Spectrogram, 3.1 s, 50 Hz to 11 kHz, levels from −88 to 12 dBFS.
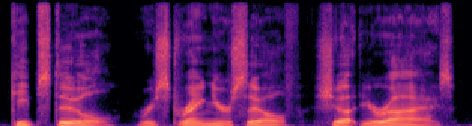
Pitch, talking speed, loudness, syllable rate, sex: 140 Hz, 95 wpm, -16 LUFS, 3.2 syllables/s, male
